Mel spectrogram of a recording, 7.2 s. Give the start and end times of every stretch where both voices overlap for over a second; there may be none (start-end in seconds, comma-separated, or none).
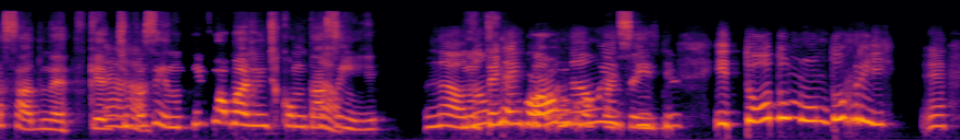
3.4-5.2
